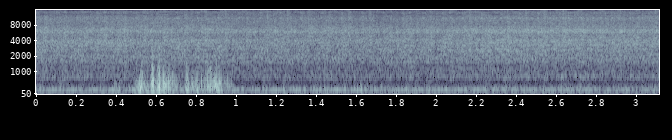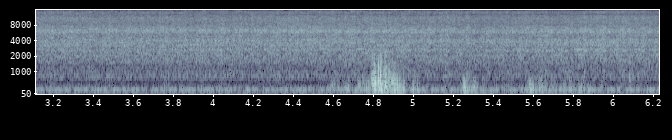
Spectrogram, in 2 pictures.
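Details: Unimog 404 first start after rebuild with new fuse boards and rewire; low steady idle hum at even speed with a couple of brief clatters; running normally.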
